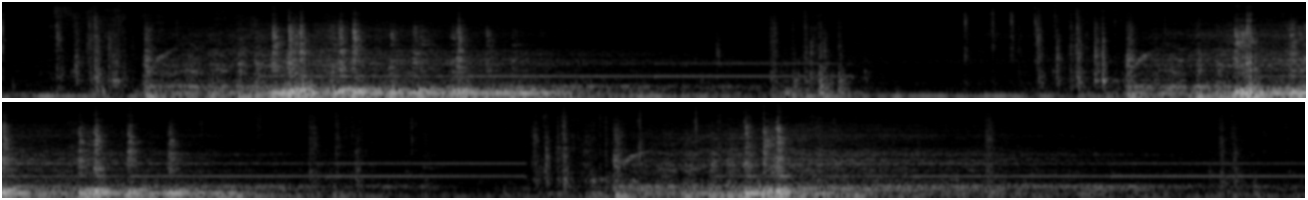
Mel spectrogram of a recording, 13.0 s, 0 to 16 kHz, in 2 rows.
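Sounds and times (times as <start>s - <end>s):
car engine cranking: 0.0s - 13.0s
steady high tone: 1.7s - 4.0s, 6.4s - 9.2s, 9.8s - 13.0s.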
